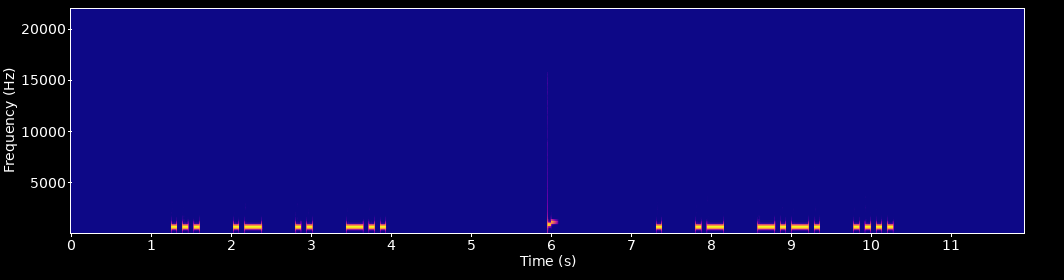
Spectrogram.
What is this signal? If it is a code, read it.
Morse code, heard as a keyed tone, about 17 wpm, spaced as for 12 wpm, 700 Hz. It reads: SAID EACH
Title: 2x Character Spacing - Top 200 Words - 17wpm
